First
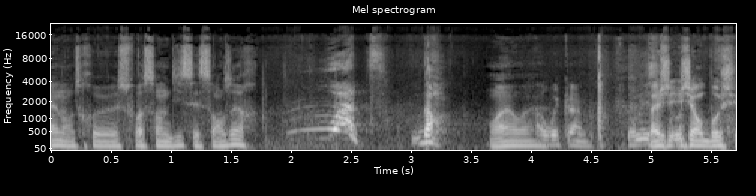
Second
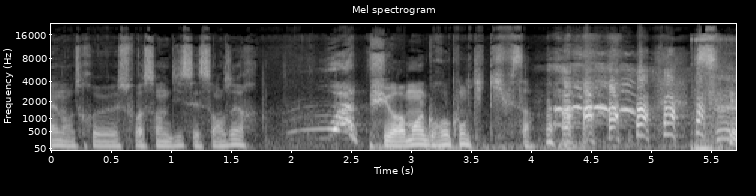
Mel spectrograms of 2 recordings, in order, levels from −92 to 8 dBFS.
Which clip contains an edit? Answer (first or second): second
